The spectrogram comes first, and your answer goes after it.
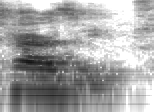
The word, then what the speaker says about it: Ahazzi: Just phonetically, it's Hazi.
